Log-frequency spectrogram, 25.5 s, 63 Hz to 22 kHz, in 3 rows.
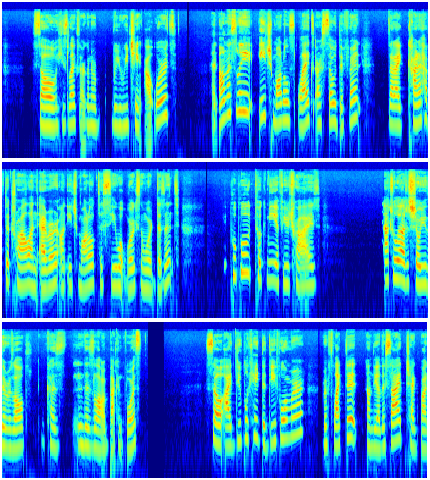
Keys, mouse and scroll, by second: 0.2 shift+click, 0.4 shift+click, 0.8 shift+click, 1.0 shift+click, 3.3 shift+click, 7.4 shift+click, 8.4 shift+click, 8.7 shift+click, 10.1 shift+b, 10.2 click, 10.6 ctrl+z, 11.1 shift+click, 12.1 shift+click, 12.2 ctrl+z, 12.2 shift+click, 12.4 shift+click, 13.5 shift+click, 14.1 shift+space, 14.3 click, 14.4 shift+click, 14.5 shift+click, 14.9 shift+click, 15.8 shift+click, 15.9 ctrl+z, 16.0 ctrl+z, 16.1 ctrl+z, 16.7 ctrl+z, 17.3 shift+click, 17.4 shift+click, 19.0 shift+click, 21.6 ctrl+c, 21.9 ctrl+v.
